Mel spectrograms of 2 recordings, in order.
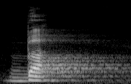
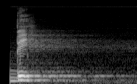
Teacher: The first thing we hear is the onset of the consonant b. Burst is the technical term, through the sudden opening of the lip occlusion. Concurrent with the burst, an initially straight vortex jet flows horizontally out of the mouth.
